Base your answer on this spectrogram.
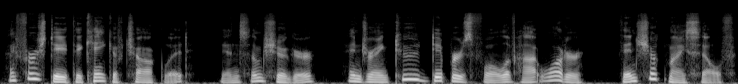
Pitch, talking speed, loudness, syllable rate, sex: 125 Hz, 155 wpm, -19 LUFS, 4.6 syllables/s, male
